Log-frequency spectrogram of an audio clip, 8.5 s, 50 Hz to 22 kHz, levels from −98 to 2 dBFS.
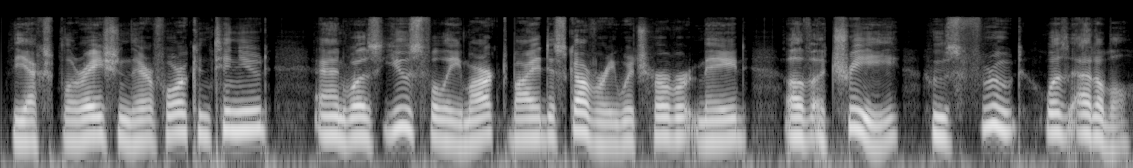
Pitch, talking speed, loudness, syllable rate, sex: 155 Hz, 150 wpm, -19 LUFS, 5.4 syllables/s, male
